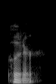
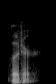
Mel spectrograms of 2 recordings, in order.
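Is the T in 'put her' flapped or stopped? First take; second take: flapped; flapped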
